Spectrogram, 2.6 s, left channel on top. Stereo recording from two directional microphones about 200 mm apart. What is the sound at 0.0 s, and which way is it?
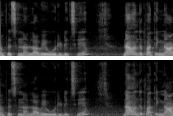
A woman's voice, 15° left (ahead or behind).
